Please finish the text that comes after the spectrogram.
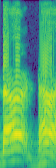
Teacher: ड और ढ का उच्चारण करते समय जिह्वा ऊपर उठकर शीघ्रता से नीचे की तरफ आती है, अतः इन्हें जैसे ड, तो हमारी जो जीभ है वो ऊपर उठ करके तुरंत ही नीचे गिर जाती है, मतलब शीघ्रता से। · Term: उक्षिप्त व्यंजन, द्विगुण व्यंजन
